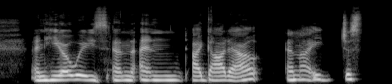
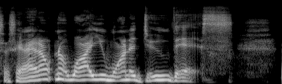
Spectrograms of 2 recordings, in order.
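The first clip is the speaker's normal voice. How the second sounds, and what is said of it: Imitates another person's voice. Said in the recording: “in my best Mike voice,”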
